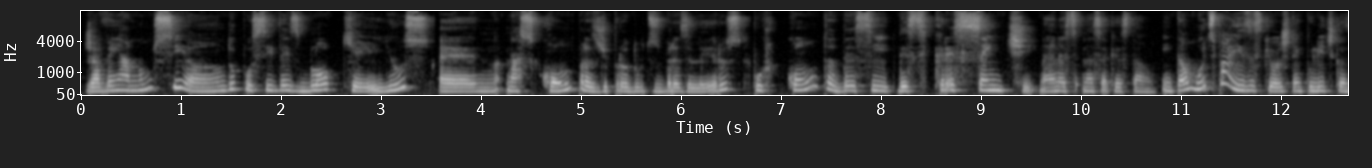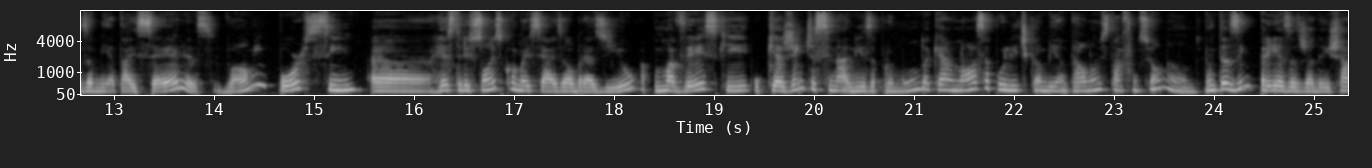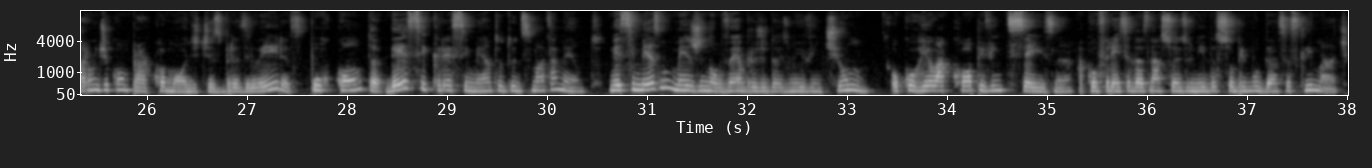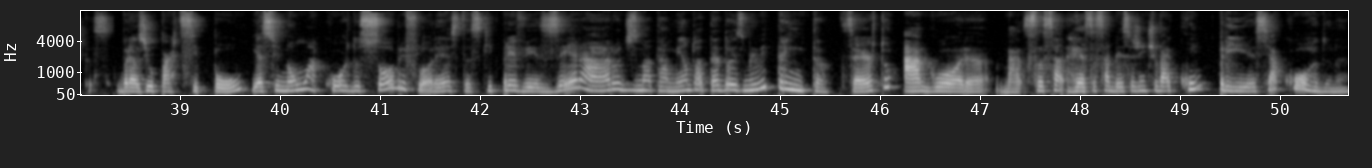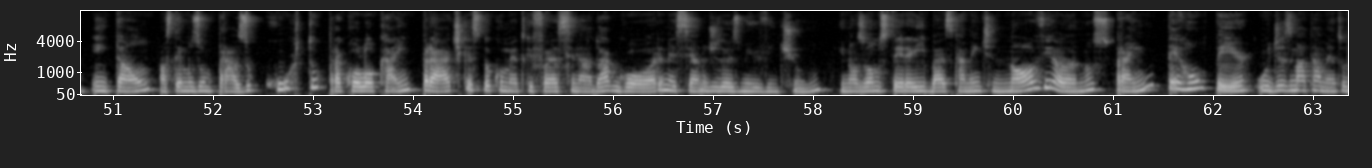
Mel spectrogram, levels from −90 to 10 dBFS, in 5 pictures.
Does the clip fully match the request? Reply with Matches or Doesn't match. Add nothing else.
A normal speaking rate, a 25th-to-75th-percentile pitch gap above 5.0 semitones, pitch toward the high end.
Doesn't match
